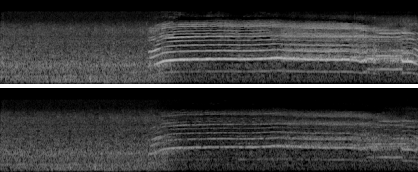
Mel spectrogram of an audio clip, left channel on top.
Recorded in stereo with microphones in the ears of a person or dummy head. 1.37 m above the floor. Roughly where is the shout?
Left.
